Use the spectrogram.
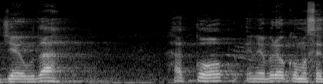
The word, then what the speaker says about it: Yehudá: Por ejemplo, Judá en hebreo se dice Yehudá.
